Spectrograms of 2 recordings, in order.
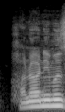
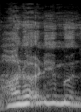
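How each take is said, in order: First: A strong, youthful voice. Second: A weak, shaky old man's voice. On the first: The speaker calls it wrong. "이런 소리가 아니라" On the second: The speaker calls it right. "이렇게 나올 거예요"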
